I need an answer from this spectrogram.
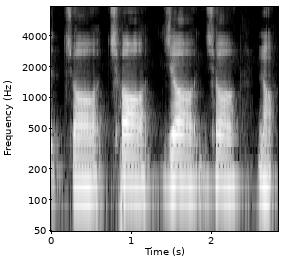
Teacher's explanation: च वर्ग जो है आपका तालु से बोला जाता है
